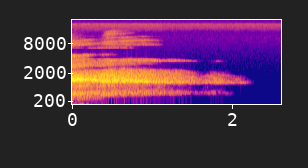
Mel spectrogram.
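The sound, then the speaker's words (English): A patient breathes out during a lung examination. It is a single long, soft exhale, breathy and airy, that slowly fades away over about two seconds until it stops. “Good, and then this side. Breathe in. 1, 2, 3, and out.”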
